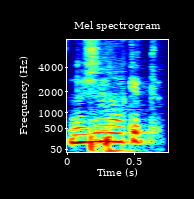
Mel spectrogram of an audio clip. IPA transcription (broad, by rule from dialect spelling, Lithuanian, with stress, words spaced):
nʊ ʒʲɪˈnoːkʲɪt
